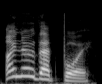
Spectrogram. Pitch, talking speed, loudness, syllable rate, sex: 245 Hz, 235 wpm, -17 LUFS, 4.7 syllables/s, female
